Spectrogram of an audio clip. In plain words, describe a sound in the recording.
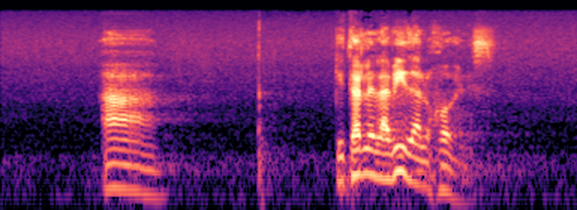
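An elderly man speaks calmly into a microphone in short phrases.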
